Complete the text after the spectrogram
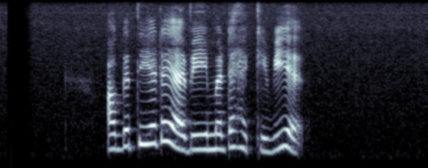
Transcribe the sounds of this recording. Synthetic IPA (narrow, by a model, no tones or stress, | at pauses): aɡət̪ijəʈəæʋiːməʈəɦækiʋijə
